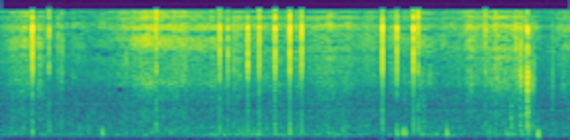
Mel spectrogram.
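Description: Dry harvested rice straw rustling and crackling as sheaves of stalks are handled and gathered up, with many sharp crackles, thickest in the middle.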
